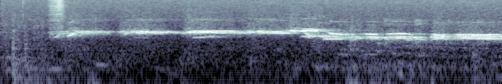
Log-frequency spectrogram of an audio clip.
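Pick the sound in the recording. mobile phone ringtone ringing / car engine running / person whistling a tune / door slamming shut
person whistling a tune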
